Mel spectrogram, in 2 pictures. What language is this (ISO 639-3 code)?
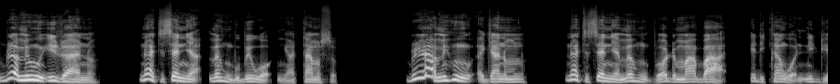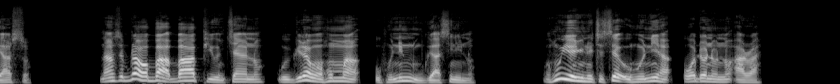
aka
